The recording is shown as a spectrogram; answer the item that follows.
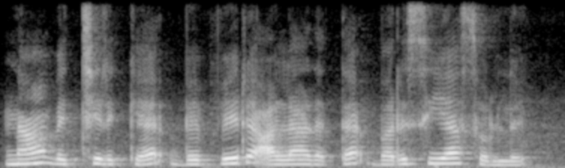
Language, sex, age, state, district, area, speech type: Tamil, female, 18-30, Tamil Nadu, Tiruppur, rural, read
